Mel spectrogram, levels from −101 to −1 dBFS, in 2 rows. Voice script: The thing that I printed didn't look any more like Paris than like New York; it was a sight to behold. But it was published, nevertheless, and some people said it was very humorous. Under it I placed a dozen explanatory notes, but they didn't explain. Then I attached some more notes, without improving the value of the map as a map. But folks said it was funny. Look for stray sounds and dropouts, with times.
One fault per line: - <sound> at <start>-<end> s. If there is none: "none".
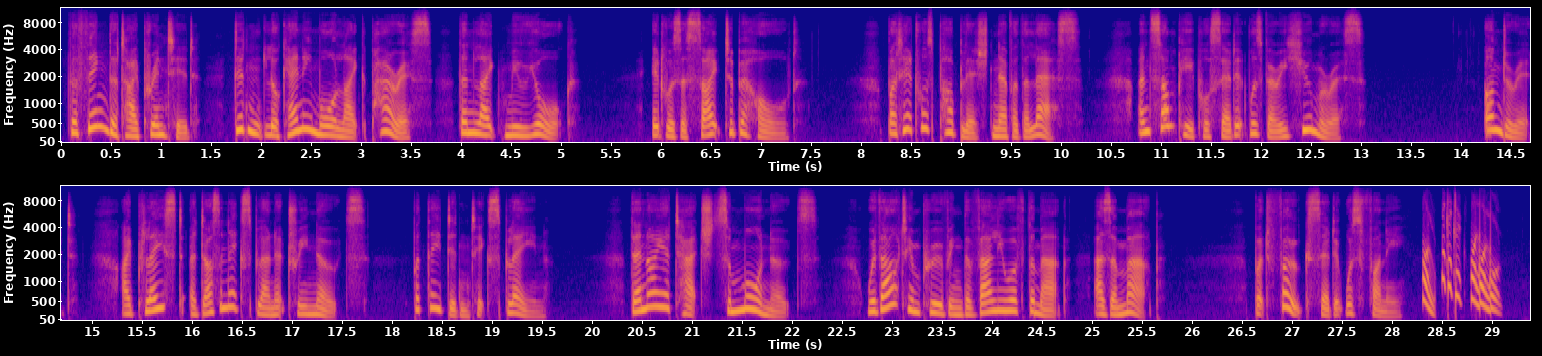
- chirp at 28.3-29.1 s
